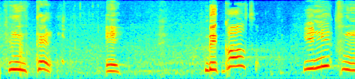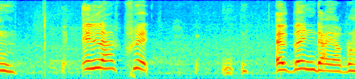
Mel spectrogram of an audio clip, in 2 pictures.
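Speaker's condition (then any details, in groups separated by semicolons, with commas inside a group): Cerebral palsy; affects muscle tone, movement, motor skills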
